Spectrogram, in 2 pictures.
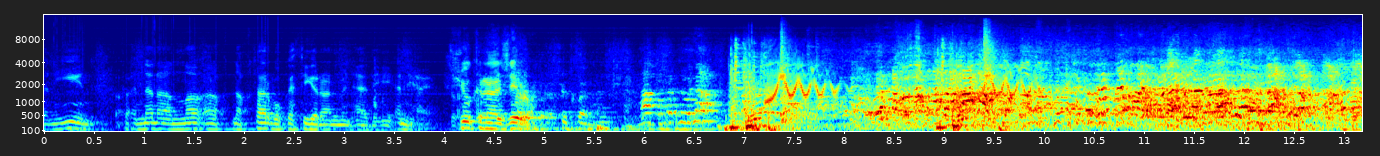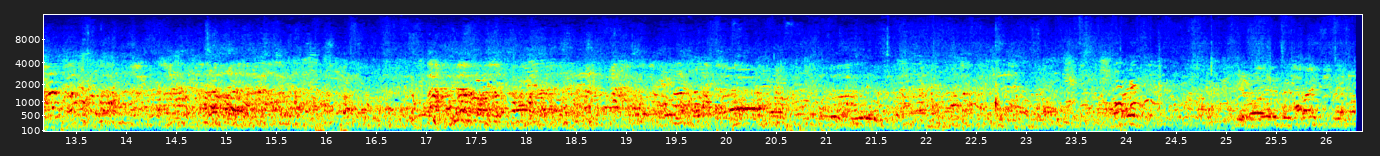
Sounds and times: Speech: 0.0 - 6.8, 22.7 - 26.3.

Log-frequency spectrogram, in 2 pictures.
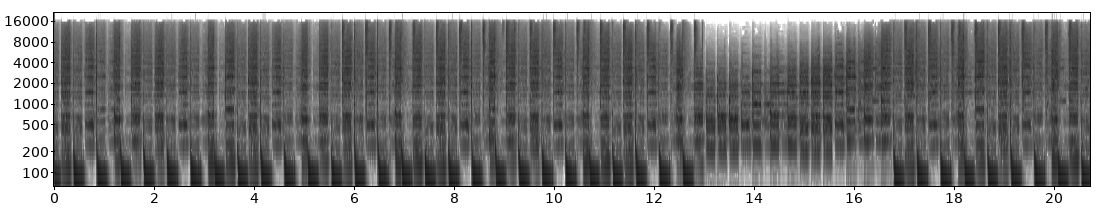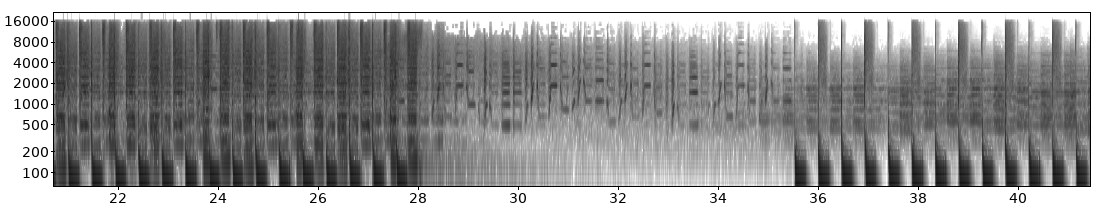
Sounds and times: Music: 0.0 - 41.4.

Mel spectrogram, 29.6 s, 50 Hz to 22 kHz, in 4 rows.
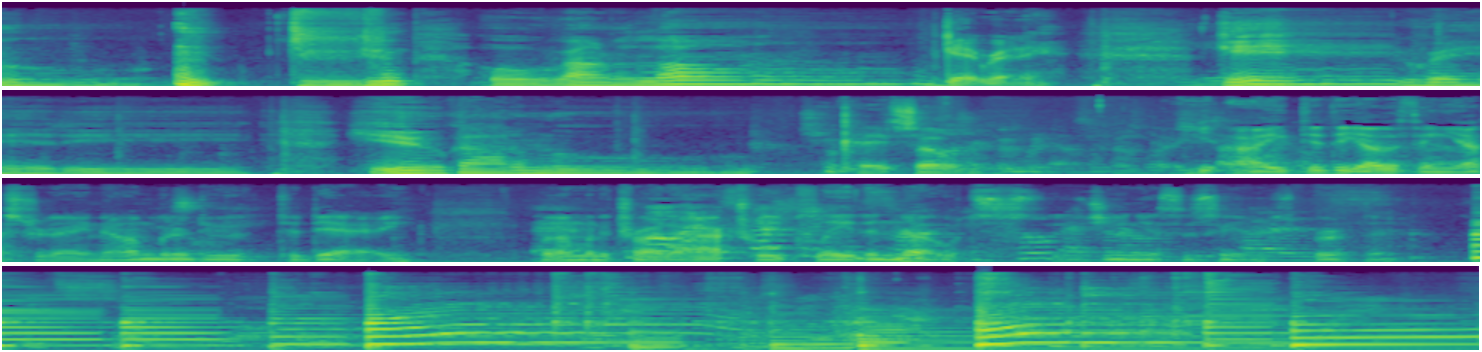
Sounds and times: Acoustic guitar: 0.0 - 12.4, 16.9 - 29.5
Strum: 22.1 - 29.5.

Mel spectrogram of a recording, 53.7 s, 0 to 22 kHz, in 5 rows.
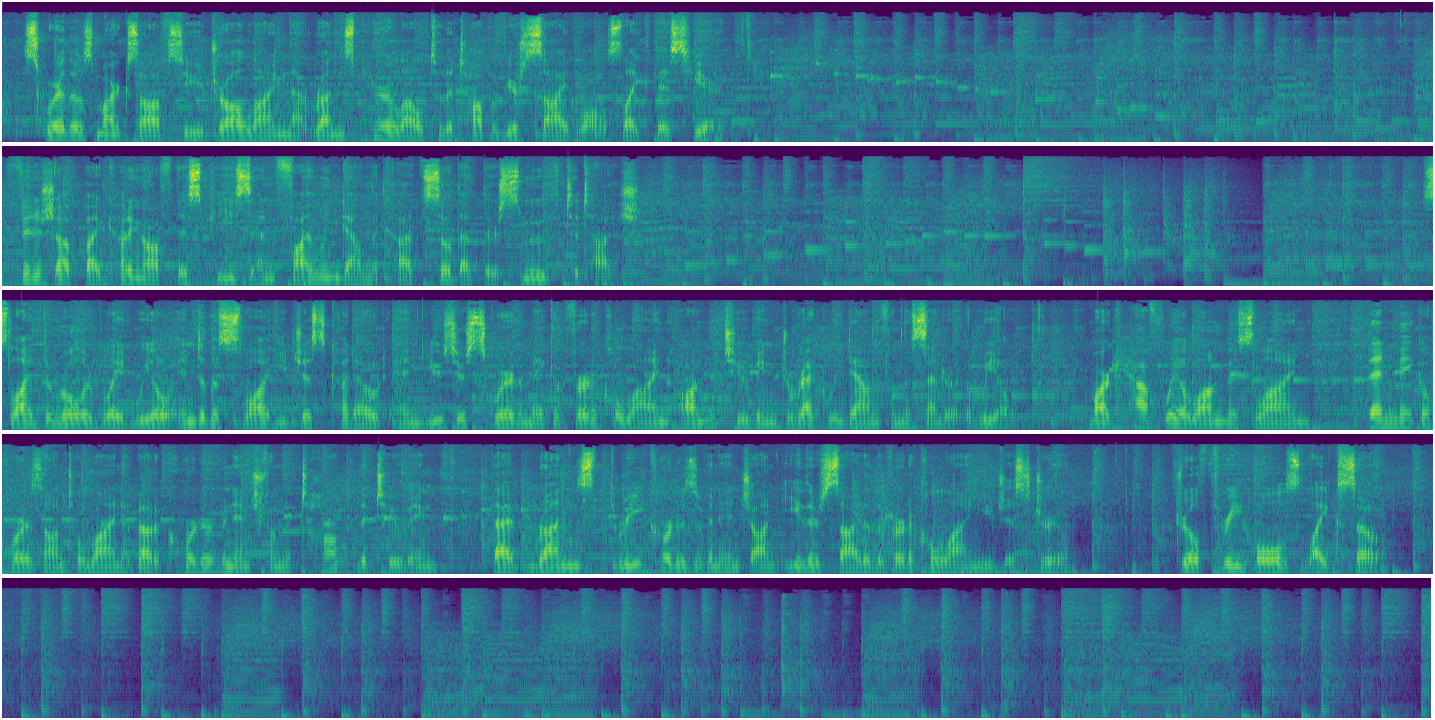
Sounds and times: Music: 0.0 - 53.6
Speech: 0.2 - 5.5, 10.8 - 15.5, 21.4 - 40.3, 41.0 - 42.7.

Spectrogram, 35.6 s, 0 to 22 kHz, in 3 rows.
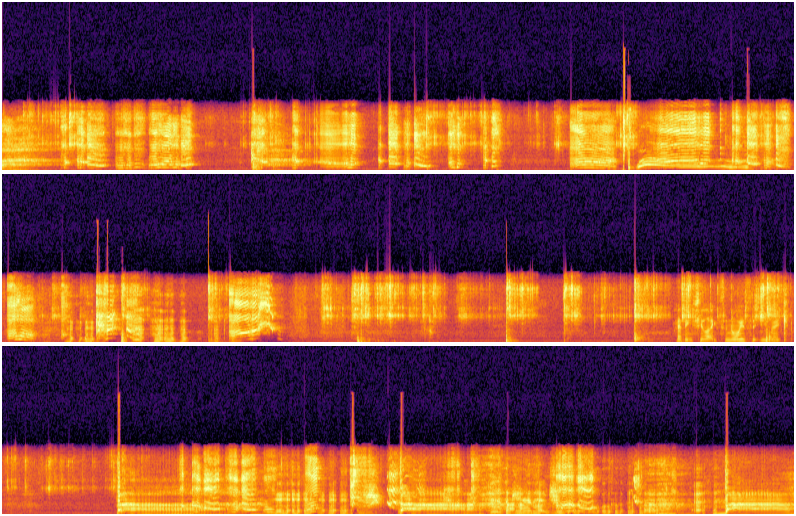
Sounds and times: Laughter: 12.8 - 15.2, 27.8 - 29.1, 31.0 - 34.6
Speech: 22.0 - 23.7, 31.4 - 32.2.

